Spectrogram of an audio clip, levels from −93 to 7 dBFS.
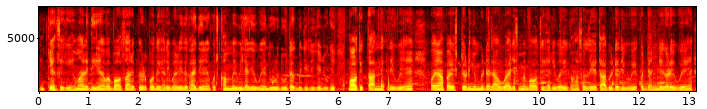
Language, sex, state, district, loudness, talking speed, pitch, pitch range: Hindi, male, Chhattisgarh, Korba, -24 LUFS, 245 wpm, 110 Hz, 110-115 Hz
